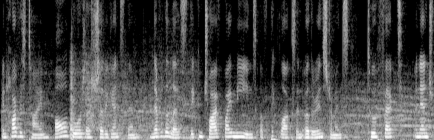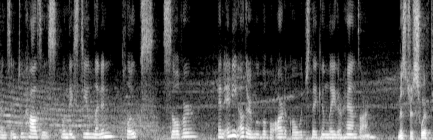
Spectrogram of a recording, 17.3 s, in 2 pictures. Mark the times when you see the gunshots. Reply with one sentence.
You can hear the gunshots from 1.4 to 2.5 s.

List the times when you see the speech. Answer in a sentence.
You can hear the speech from 0.0 to 17.3 s.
